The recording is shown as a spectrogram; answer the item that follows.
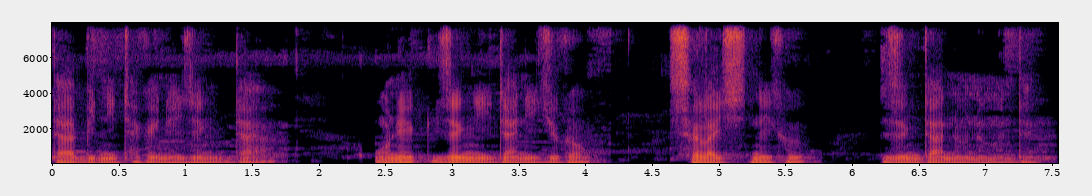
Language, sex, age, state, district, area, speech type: Bodo, male, 60+, Assam, Kokrajhar, rural, spontaneous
